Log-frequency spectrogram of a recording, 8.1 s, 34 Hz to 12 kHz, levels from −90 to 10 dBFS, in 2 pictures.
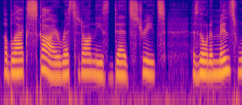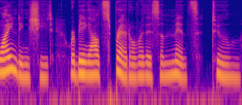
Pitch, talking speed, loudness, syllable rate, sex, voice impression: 185 Hz, 155 wpm, -18 LUFS, 4.4 syllables/s, female, very feminine, adult-like, thin, tensed, slightly powerful, bright, slightly hard, clear, fluent, slightly raspy, cool, very intellectual, refreshing, sincere, calm, friendly, very reassuring, slightly unique, elegant, very wild, sweet, lively, strict, slightly intense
